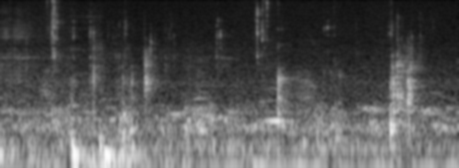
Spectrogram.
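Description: Close-miked chewing of food with wet, smacking mouth sounds, and a sip of tea from a glass partway through.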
